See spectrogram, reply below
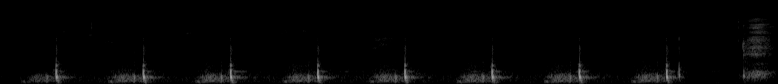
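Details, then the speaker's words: Ventricular septal defect: a regular heartbeat near 69 a minute with a harsh pansystolic murmur filling each systole, best heard at the 4th–5th intercostal space and radiating across the precordium. "طبعا هذه المرمر تصنف ضمن البان سايستوليك مرمر. الصوت مالتها يكون هكذا."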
